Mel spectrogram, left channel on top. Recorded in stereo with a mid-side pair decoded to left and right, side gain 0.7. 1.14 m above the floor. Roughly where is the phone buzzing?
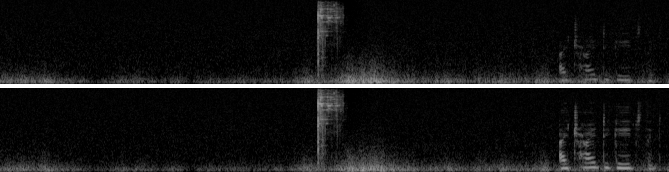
No phone buzzing in this recording.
